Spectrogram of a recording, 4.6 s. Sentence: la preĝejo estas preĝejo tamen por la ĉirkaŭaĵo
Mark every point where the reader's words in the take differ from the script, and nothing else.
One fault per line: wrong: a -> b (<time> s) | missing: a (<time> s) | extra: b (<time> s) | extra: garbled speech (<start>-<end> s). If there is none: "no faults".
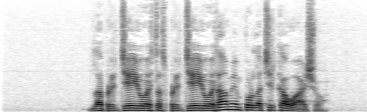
no faults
